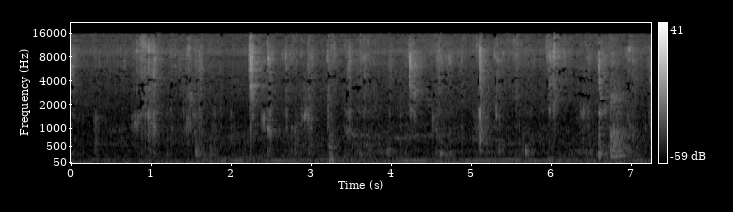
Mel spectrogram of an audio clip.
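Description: Faint mouth sounds of someone eating rice by hand: chewing with short wet lip-smacks and clicks about once a second, over a low steady hum.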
